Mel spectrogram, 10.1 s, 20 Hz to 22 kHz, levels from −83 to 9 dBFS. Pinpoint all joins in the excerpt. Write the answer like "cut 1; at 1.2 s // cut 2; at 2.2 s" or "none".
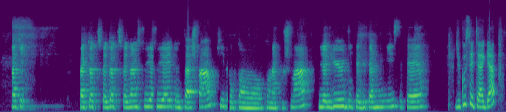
cut 1; at 2.2 s // cut 2; at 3.0 s // cut 3; at 4.5 s // cut 4; at 6.3 s // cut 5; at 6.9 s // cut 6; at 9.0 s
